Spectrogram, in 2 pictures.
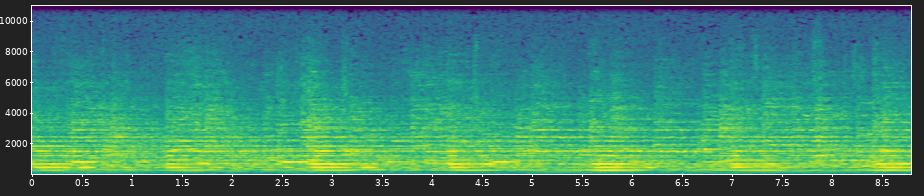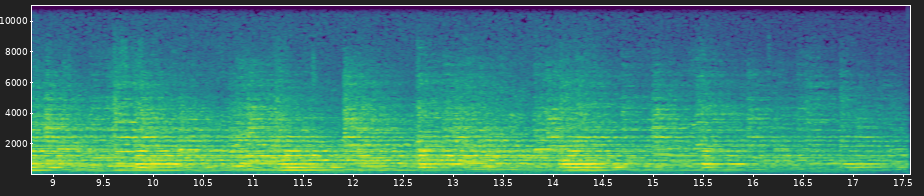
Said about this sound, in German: Seit 1950 läuten in Admont 7 in St. Florian gegossene Glocken.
